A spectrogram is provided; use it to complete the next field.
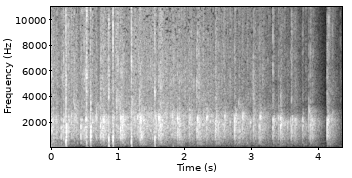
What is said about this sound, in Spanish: Así es. Un aplauso a eso, un aplauso a eso.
